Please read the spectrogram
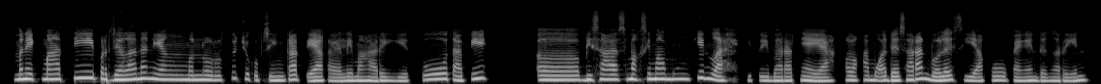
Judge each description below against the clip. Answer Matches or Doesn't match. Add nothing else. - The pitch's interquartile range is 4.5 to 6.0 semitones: Matches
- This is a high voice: Matches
